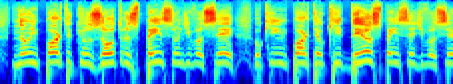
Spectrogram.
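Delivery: high-pitched, insistent preaching; pregação fervorosa. Real, not acted. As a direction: press the assurance home to the congregation. (pregação enfática, em tom agudo)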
